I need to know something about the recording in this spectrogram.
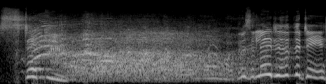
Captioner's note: audience laughs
